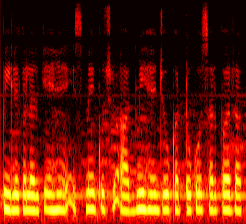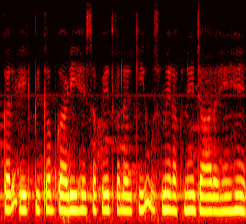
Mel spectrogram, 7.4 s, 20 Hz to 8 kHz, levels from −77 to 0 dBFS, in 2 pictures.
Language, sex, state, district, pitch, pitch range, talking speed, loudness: Hindi, female, Rajasthan, Jaipur, 210 Hz, 205-210 Hz, 210 wpm, -17 LUFS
